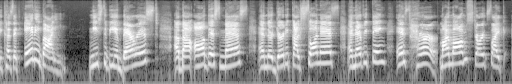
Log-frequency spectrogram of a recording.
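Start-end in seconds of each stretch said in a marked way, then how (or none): 0.0-8.8 mock voice, raised and speaking up. Retelling how mom answered in a house: imitating mom raising her voice. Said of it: "raising her voice".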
